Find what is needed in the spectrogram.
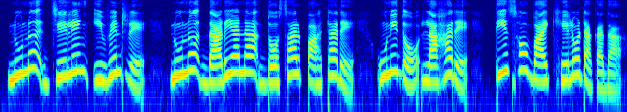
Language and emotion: Santali, neutral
